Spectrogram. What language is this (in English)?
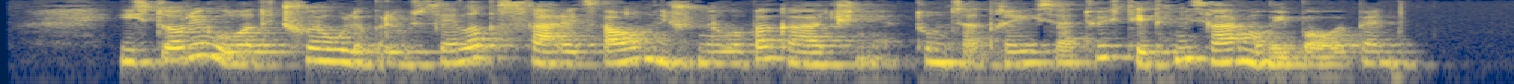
Georgian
